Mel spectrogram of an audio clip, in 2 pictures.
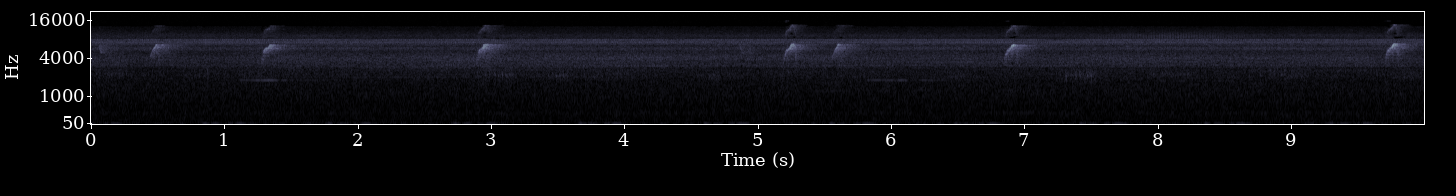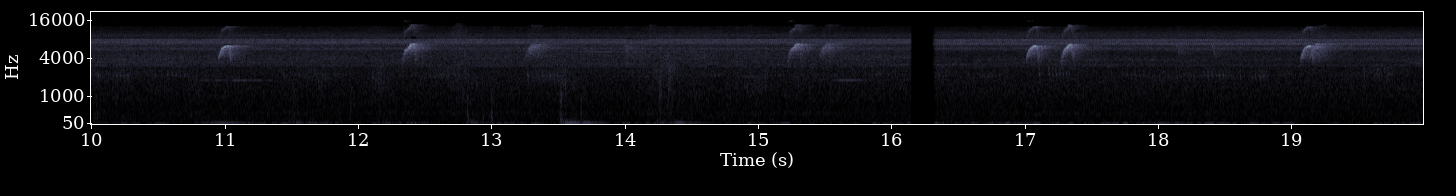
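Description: A small bird chirping, short high chirps that fall slightly in pitch, coming irregularly about once every second or two. Under them is a faint steady hiss with a thin high whine.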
